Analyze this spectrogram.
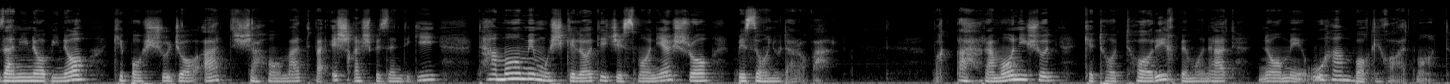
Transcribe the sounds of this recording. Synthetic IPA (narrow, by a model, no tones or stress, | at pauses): zæniːnɒːbiːnɒː | cʰe̞bɒːʃod͡ʒɒːʔæt̪ʰʃæhɒːmæt̪ʰvæ̰ʔe̞ʃɢæʃbe̞ze̞nd̪e̞ɡiː | t̪ʰæmɒːmemo̞ʃce̞lɒːt̪ʰe̞d͡ʒe̞smɒːniːæʃrɒːb̥e̞zɒːnuːd̪æ̰ɾɒ̰ːvæɾd̪̥ | væɢ̥æhɾæmɒːniːʃo̞d̪̥cʰe̞t̪ʰɒːt̪ʰɒːɾiːxbe̞mɒːnæd̪̥nɒːmḛʔuːhæmbɒːɣiːxɒ̰ːhæ̰d̪̥mɒ̰ːnd̪̥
